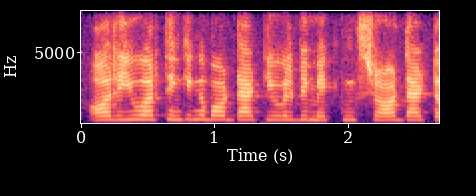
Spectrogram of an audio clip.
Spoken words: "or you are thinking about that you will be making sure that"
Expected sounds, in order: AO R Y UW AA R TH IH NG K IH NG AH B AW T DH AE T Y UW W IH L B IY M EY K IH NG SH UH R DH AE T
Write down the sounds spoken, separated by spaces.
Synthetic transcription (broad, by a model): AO R Y UW AA R T IH NG K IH NG AH B AW T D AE T Y UW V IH L B IY M EY K IH NG S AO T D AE T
